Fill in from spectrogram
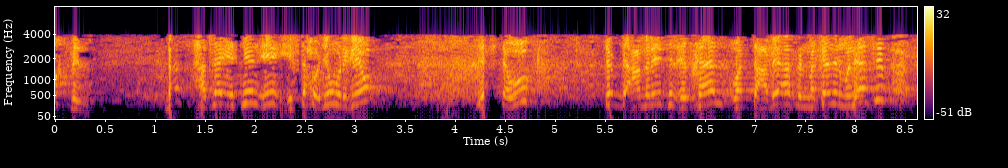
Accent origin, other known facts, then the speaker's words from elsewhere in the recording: Egypt; والله ودي من المبشرات لنا كمصريين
